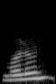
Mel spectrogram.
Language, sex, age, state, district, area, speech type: Bengali, female, 30-45, West Bengal, Cooch Behar, urban, conversation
